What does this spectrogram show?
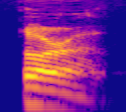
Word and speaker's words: Thoreau: very familiar with as we're supposed to pronounce his name thorough and what i really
